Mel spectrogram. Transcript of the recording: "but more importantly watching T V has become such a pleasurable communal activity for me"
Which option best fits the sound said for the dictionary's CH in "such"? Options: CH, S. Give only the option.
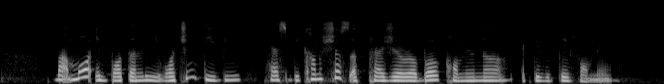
S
